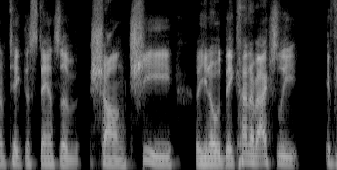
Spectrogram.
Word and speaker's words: Shang-Chi: So, and that's the way they would say it in China, I believe, right? Yeah. Shang-Chi. So, yeah. I think that sounds the best. Personally, it does sound it is the right way to say it.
